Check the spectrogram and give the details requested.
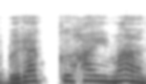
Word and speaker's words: Bruckheimer: 移民の子孫で本来の発音はブラックハイマーだが 1980 年代の映画公開資料で誤ったカタカナ表記がそうのまま使われている幼い頃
